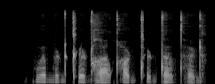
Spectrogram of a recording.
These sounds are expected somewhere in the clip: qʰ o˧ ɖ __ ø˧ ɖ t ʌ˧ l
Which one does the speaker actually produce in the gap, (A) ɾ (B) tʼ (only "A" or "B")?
B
